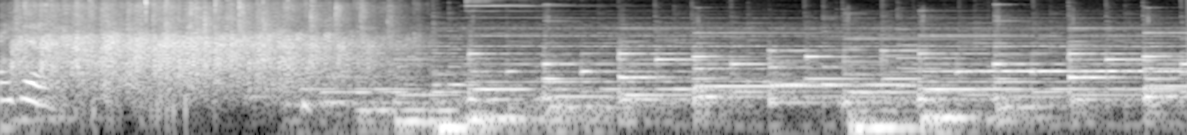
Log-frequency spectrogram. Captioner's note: applause and Music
